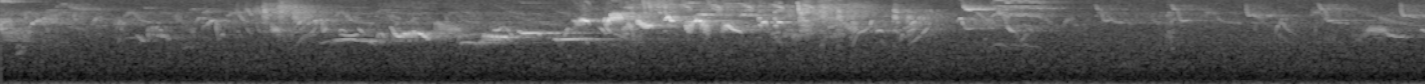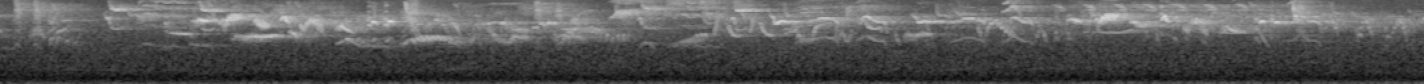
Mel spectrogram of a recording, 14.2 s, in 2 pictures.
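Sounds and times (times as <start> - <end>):
common whitethroat singing in the Spreewald: 0.0 - 14.2.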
